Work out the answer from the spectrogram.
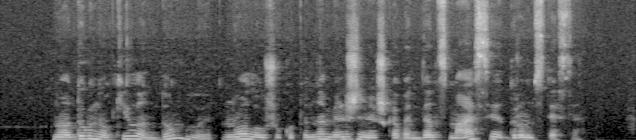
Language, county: Lithuanian, Marijampolė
